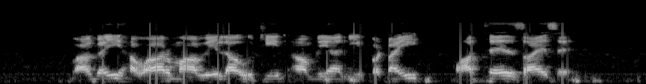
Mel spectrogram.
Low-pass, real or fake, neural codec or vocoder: 7.2 kHz; real; none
